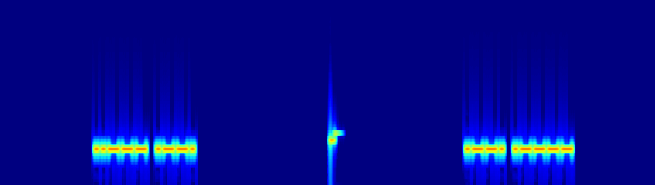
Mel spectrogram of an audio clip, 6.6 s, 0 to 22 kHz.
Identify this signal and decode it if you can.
Morse code, heard as a keyed tone, about 36 wpm, 700 Hz. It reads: 2P P1
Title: Single-Letter Single-Number 35wpm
